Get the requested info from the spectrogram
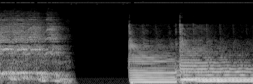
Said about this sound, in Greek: Το άλογο απάντησε.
